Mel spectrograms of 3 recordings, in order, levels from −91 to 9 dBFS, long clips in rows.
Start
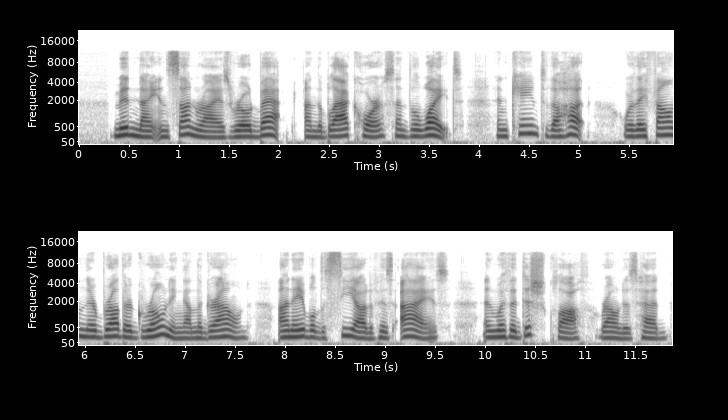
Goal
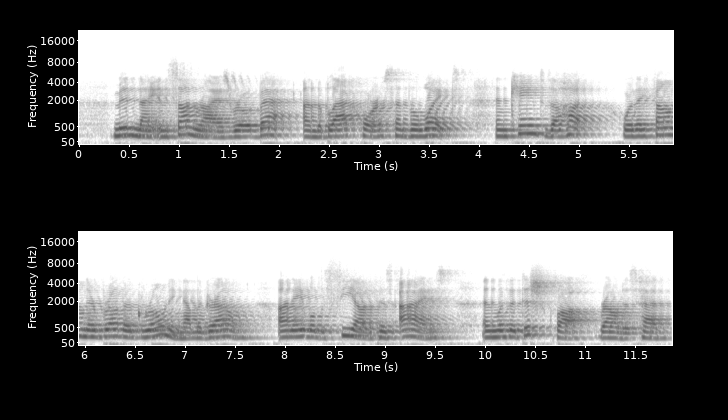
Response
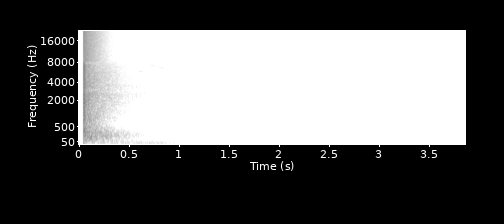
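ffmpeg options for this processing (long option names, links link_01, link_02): -filter_complex "[0:a]lowpass=frequency=5500:width=0.5412,lowpass=frequency=5500:width=1.3066,acrossover=split=240 3900:gain=0.112 1 0.141[link_01][link_02][link_03];[link_01][link_02][link_03]amix=inputs=3:normalize=0,acontrast=59,highshelf=frequency=4200:gain=-4,aecho=1:1:5:0.4,acompressor=threshold=-20dB:ratio=6,atempo=1,asplit=2[link_04][link_05];[link_05]aecho=0:1:73|146|219|292|365|438:0.398|0.199|0.0995|0.0498|0.0249|0.0124[link_06];[link_04][link_06]amix=inputs=2:normalize=0,volume=-7.5dB"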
